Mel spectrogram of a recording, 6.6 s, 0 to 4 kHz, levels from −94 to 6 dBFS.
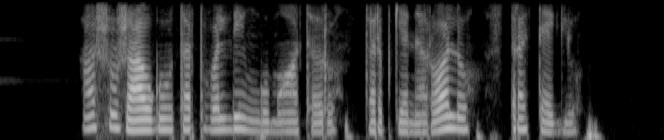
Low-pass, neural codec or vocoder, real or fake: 3.6 kHz; vocoder, 44.1 kHz, 80 mel bands, Vocos; fake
